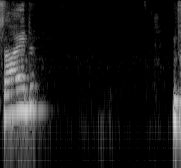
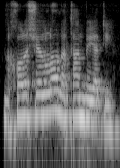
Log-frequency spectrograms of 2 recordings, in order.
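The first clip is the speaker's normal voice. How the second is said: brisk, fast read-through; quick reading; much faster than usual. Real, not acted. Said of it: "I'm just gonna read quickly".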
